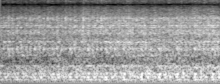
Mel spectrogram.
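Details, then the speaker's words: Ice machine in harvest mode with the cover off: the small air assist pump gives a constant coarse, uneven buzzing rattle over a steady hum, worn out and sounding terrible. "So, I just went into harvest and the air assist pump is roached. You can hear it. I got the cover off. So, there's a little air pump in there. It sounds terrible."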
